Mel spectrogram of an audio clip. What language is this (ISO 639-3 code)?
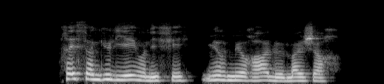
fra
